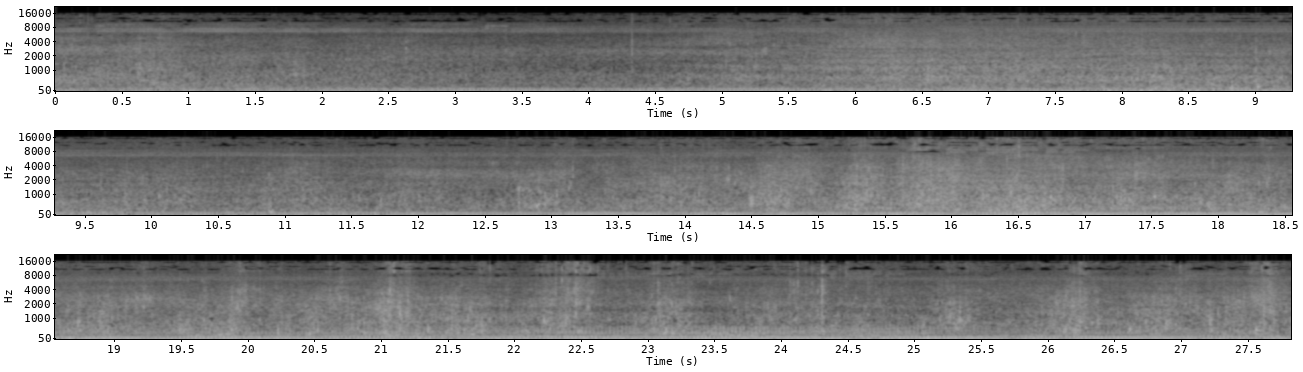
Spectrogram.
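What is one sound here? Small waves wash and splash gently over shallow rocks.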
